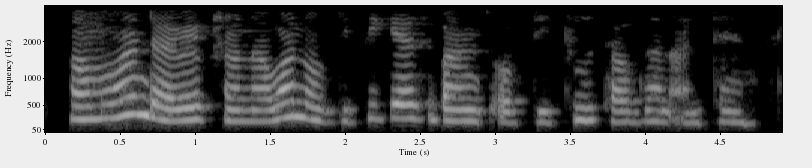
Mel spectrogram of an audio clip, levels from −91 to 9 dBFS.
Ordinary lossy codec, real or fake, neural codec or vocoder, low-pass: none; fake; vocoder, 44.1 kHz, 128 mel bands every 256 samples, BigVGAN v2; 3.6 kHz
